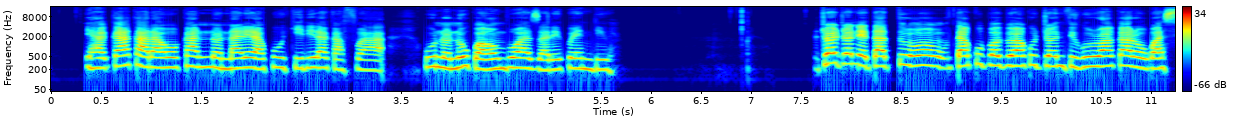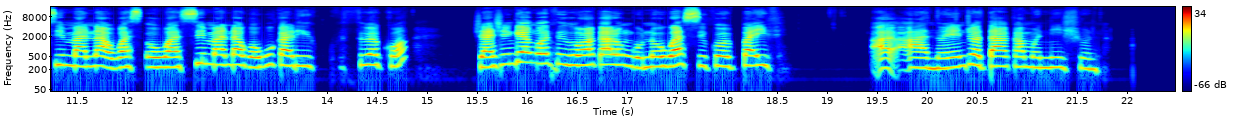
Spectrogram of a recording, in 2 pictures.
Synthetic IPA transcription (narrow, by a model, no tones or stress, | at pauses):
iɦakakaɾawɔkannɔnaɾɛɾakukiɾiɾakafua | unɔnukwaɔmbɔwazaɾɛkwɛndiwɛ | t͡ʃɔt͡ʃɔnɛtattakupɔpɛwakut͡ʃɔnθikuɾwakaɾɔwasimanaaɔkwasimanakwɔkukali | θwɛkɔ | t͡ʃaʃiŋɡɛŋɡɔnθikuɾwakaɾɔŋɡunɔɡwasikɔpaifi̥ | n̥ɔjɛnd͡ʒɔtakamɔniʃuna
